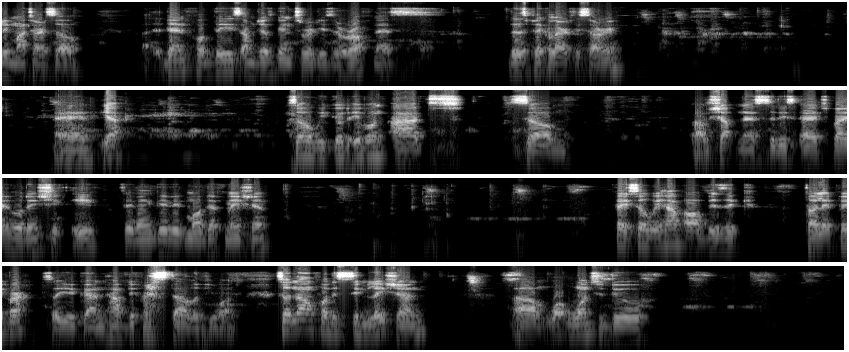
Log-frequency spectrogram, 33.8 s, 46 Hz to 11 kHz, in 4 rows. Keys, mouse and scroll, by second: 0.3 click, 2.6-5.9 drag, 5.9 scroll down 3, 6.1 alt+a, 6.3-7.1 middle drag, 7.1 right click, 8.2 ctrl+d, 8.6-9.1 middle drag, 9.1 scroll up 2, 9.4 Tab, 9.8 alt+a, 10.5 alt+right click, 11.4 alt+KP_2, 11.9 alt+right click, 12.7 shift+e, 15.8 Tab, 16.1 middle click, 16.7 Tab, 17.1-18.5 middle drag, 18.5 alt+right click, 19.2 shift+e, 20.3 Tab, 20.5-20.9 middle drag, 20.9 alt+a, 21.1-21.8 middle drag, 21.8 ctrl+s, 22.0-23.0 middle drag, 23.0-23.4 scroll down 4, 23.4-24.0 middle drag, 24.0 scroll up 2, 24.4-24.9 middle drag, 24.9 right click, 25.1 s, 26.9 KP_1, 29.3 click, 30.5 click, 32.5-33.7 drag.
